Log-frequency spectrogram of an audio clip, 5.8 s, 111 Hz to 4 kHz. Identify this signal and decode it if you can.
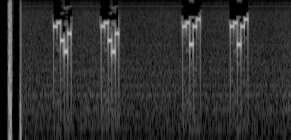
Five-tone selective call (ZVEI), heard as quick runs of five tones, tones of about 70 ms. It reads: 89416 89416 89380 89380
